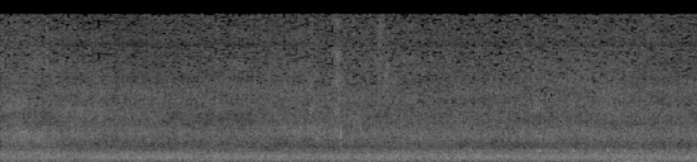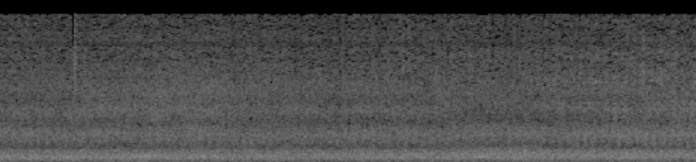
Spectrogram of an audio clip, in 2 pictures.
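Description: Sea waves break on Teknaf beach in Bangladesh, a continuous loud surf roar mixed with wind buffeting the microphone, with no clear voices.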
